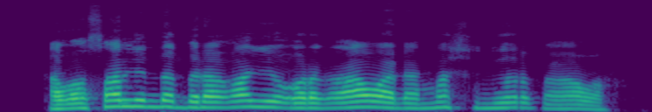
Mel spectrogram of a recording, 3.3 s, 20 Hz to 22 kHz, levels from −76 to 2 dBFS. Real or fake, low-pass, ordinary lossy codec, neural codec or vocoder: fake; none; none; codec, 44.1 kHz, 2.6 kbps, SNAC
